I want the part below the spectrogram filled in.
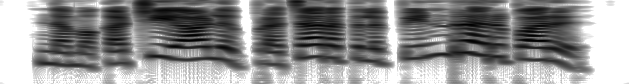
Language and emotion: Tamil, happy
